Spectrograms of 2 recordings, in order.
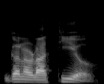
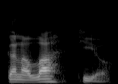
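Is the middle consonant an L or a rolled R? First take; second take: rolled R; L. First: The middle consonant is a rolled R. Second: The middle consonant is an L. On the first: This is the Mohawk way of saying it. "My son's name is" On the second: This is the Oneida way of saying it. "the Oneidas would say"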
